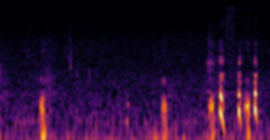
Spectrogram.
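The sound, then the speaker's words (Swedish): A small black mini pig walking loose in a garden grunts, a few short scattered grunts at first, then a quicker run of snuffly grunts near the end, over a steady outdoor background hiss. “Här kommer en liten gris promenerande i trädgården. Ja, det är belladonna. En minigris som går lös här.”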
